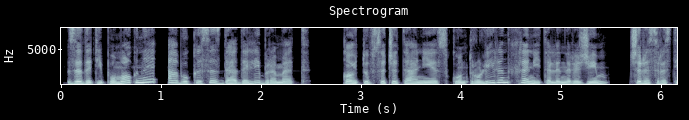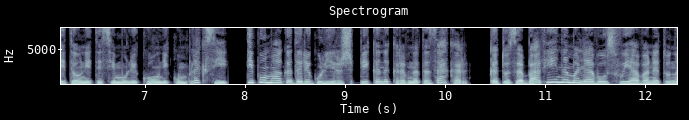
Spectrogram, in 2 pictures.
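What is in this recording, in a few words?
bulgarian female commercial; voice demos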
